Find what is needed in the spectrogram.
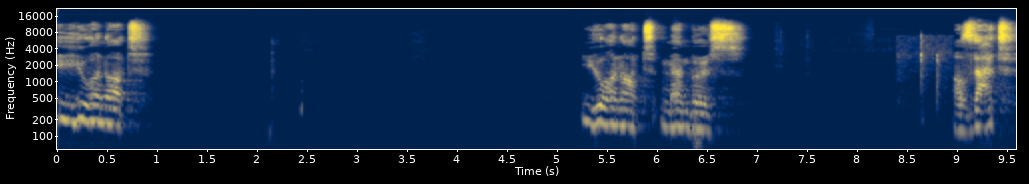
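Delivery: deep beast growl, as if through fangs. A storyteller voices a creature speaking from its fanged maw, growling creature voice. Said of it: "a growling voice come from the uh".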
